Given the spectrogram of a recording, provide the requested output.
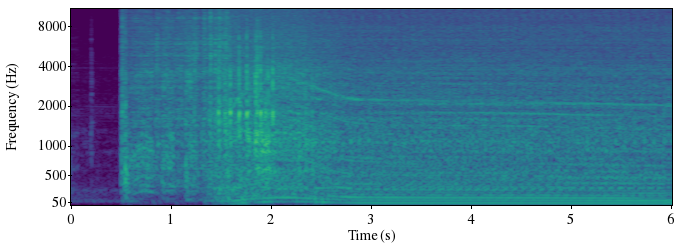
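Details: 2006 R53 Mini Cooper S, manual: starts, flares with a faint high whine, then settles to a steady idle with an accessory noise; the owner thinks it might be a pulley. Noise at idle, unconfirmed.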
